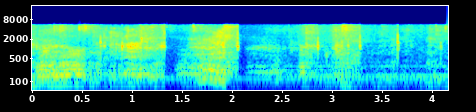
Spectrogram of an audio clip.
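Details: Australian Terrier growling and grumbling in raspy bursts, punctuated by a few sharper yaps and snaps, indoors with a faint constant hum.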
